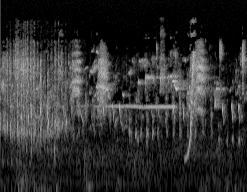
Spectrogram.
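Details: Lorikeets in a feeding frenzy at a feeder in Australia, filmed by a feeder camera: a dense overlapping chorus of harsh, screechy, buzzy calls and rapid chatter from many birds, with one sharp rising squeal near the end.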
